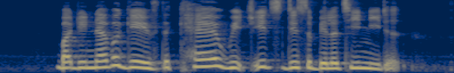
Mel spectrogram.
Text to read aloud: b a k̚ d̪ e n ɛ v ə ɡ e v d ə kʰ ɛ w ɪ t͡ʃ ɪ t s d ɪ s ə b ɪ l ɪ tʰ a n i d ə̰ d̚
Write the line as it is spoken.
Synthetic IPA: b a t̚ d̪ e n ɛ v ə ɡ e v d ə kʰ ɛ w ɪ t͡ʃ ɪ t s d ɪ s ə b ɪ l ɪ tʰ i n i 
